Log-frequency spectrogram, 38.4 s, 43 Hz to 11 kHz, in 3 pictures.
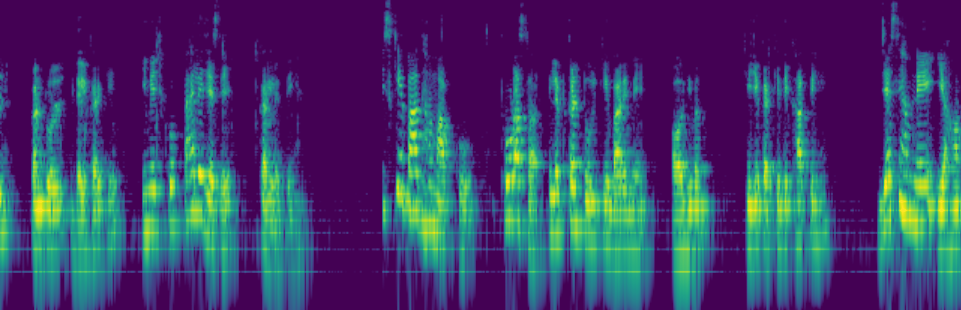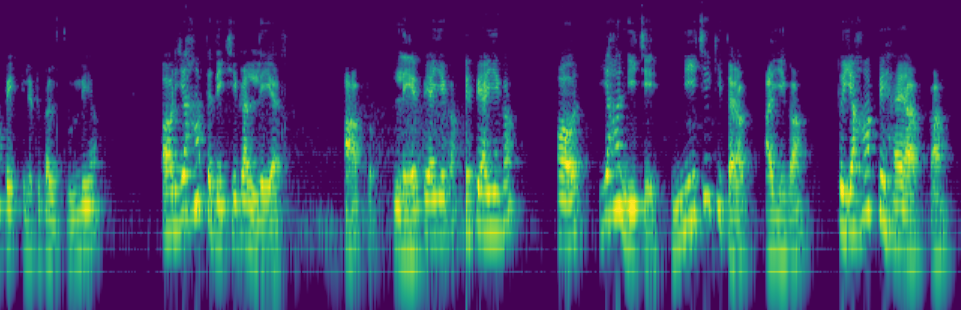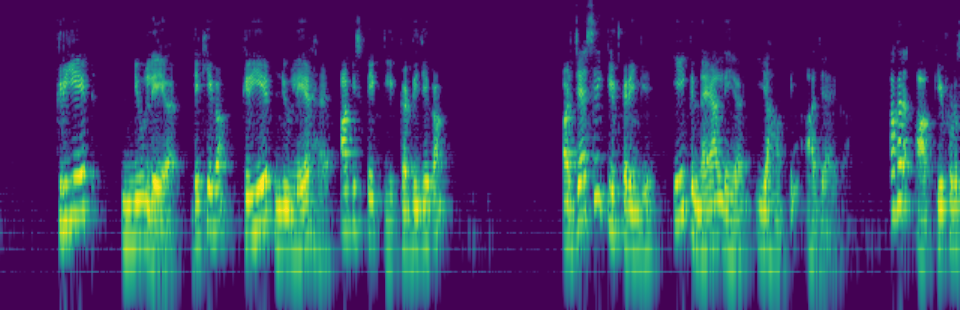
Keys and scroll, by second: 0.7 ctrl+alt+z, 19.9 ctrl+4, 25.5 ctrl+4, 32.1 ctrl+4.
